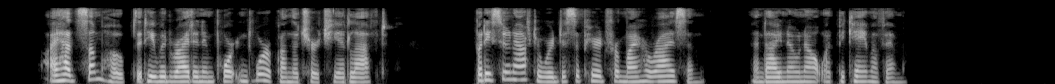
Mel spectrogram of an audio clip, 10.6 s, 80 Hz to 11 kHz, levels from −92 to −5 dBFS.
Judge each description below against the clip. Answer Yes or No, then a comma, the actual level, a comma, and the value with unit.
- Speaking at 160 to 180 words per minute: No, average, 190 wpm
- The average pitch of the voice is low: No, high, 190 Hz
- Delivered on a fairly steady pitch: Yes, narrow, 2.1 semitones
